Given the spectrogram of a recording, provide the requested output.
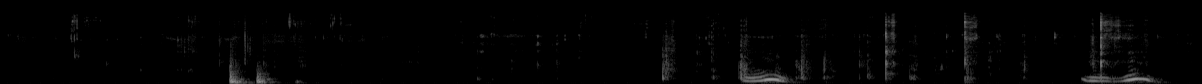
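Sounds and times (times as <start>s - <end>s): person chewing with wet smacking: 0.0s - 12.0s
thump: 2.3s - 2.8s.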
